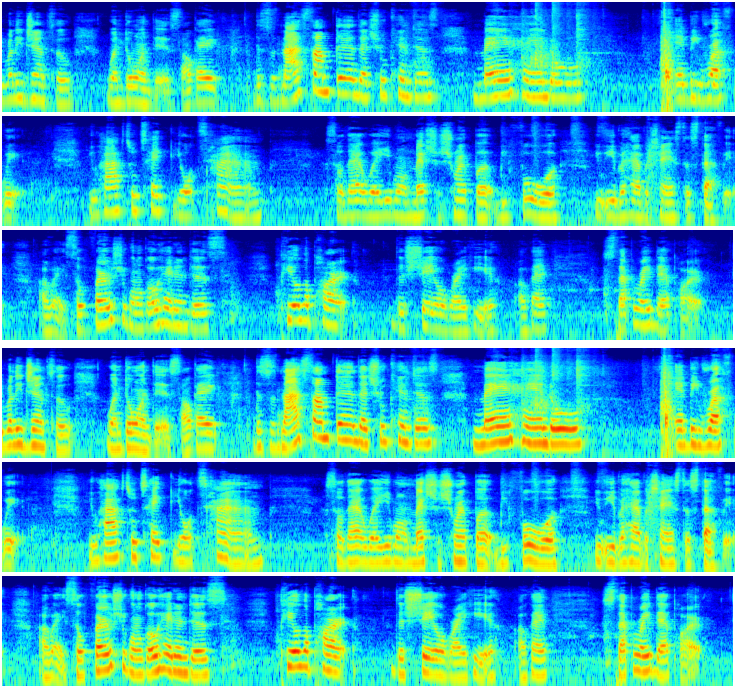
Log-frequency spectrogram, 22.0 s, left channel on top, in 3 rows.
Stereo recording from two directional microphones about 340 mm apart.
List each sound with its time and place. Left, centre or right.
0.0 s speech: centre
6.7 s speech: right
